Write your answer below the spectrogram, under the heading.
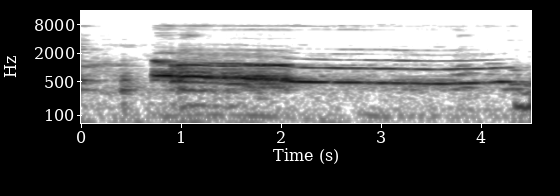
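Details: A Doberman, reacting to dogs howling on TV, gives a long, sustained howl that starts high and slowly slides downward in pitch.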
